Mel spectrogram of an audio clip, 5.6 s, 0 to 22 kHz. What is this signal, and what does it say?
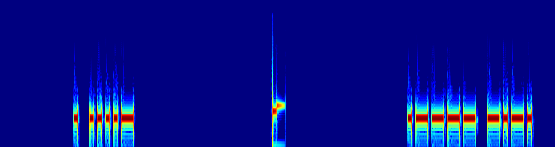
Morse code, heard as a keyed tone, about 30 wpm, 700 Hz. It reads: E4 1C
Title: Single-Letter Single-Number 30wpm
